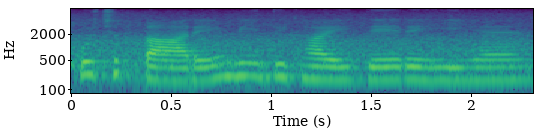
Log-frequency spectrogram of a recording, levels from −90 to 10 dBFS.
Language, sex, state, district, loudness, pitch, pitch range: Hindi, male, Chandigarh, Chandigarh, -19 LUFS, 175 Hz, 170-205 Hz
